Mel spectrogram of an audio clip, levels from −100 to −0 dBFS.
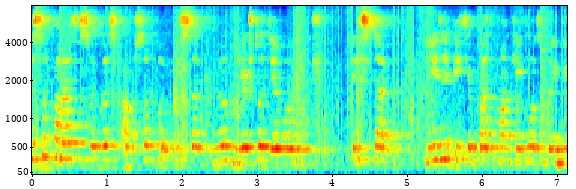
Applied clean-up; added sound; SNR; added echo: none; Walk, footsteps; 18 dB; reverberation time 0.7 s.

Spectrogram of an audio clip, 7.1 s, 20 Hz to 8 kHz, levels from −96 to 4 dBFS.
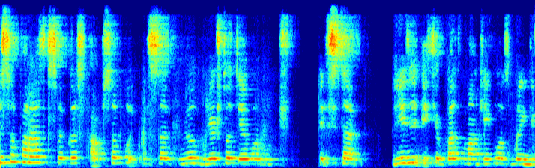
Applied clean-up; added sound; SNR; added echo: neural mask model DeepFilterNet 3.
